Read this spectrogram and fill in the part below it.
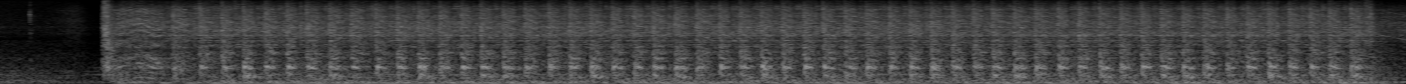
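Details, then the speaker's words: Car with an aftermarket ECM, fuel relay clicking: even cranking at about three compressions a second that never catches, with no fuel pump hum heard after fuel was added; crank no start, fuel pump not running. "That's disappointing. I never heard it pump. You heard it earlier though, right? I heard it earlier when there was no gas in the tank, but now I don't hear it. The pump's not pumping."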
